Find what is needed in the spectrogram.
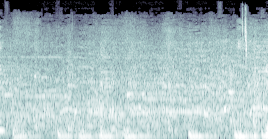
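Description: Stadium crowd noise with faint music playing under it, and an uneven low rumble.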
